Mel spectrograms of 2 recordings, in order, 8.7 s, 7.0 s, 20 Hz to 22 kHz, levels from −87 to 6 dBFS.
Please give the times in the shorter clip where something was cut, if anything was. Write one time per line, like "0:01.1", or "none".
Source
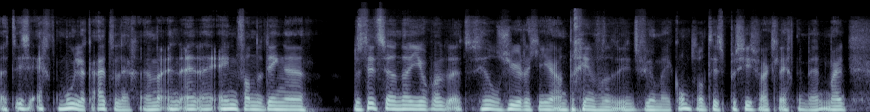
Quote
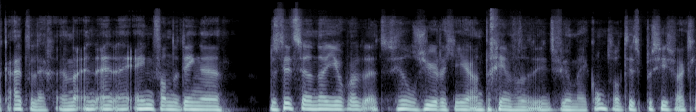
none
